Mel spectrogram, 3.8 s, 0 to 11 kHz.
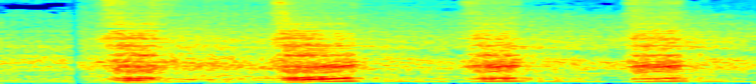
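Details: Very early 1969 Ford Capri MK1 barn find revived after many years: steady low idle broken by four quick, clean throttle blips rising and falling evenly; engine sounds healthy and responsive.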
